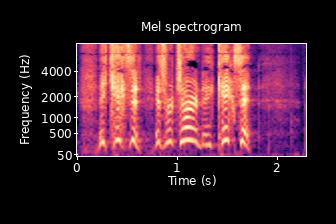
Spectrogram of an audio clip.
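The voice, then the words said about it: Enthusiastic Spanish-accented sports commentator. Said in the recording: “the native Spanish speaker who's commentating ... that accent ... the accent of enthusiasm”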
